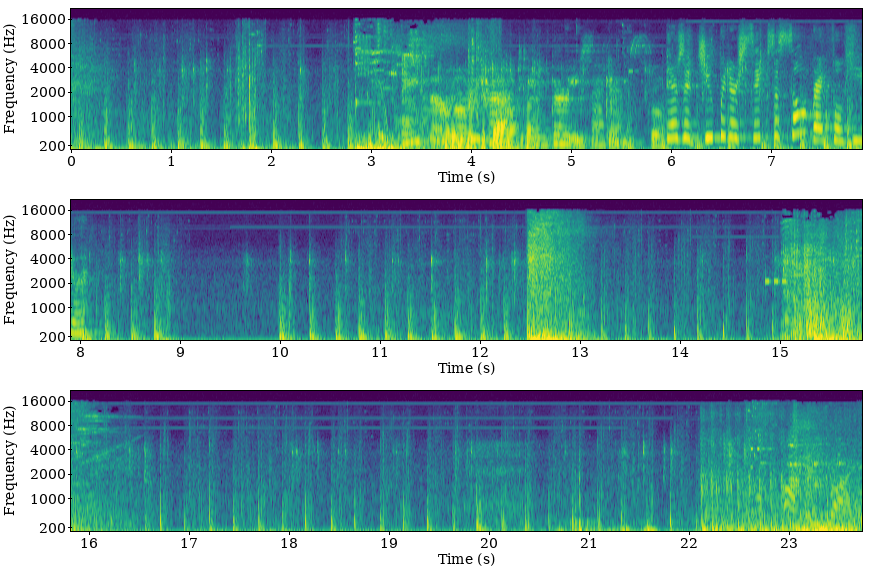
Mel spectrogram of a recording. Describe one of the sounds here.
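Quick footsteps patter steadily on a hard floor.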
